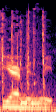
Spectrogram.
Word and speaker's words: Pierre Minuit: Well, his name was actually pronounced Pierre Minuit, but most people know him by Peter Minuit, because that was the Dutch pronunciation of his name.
